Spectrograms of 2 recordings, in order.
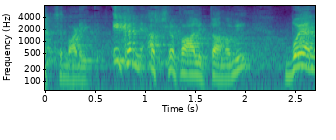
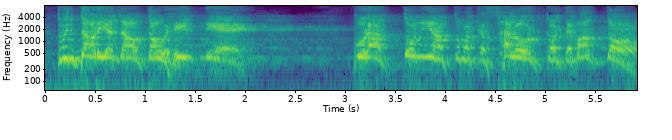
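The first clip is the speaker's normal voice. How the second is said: sustained high preacher's proclamation; rousing shout. Acted. Preacher urging the youth to stand with tawhid, high sustained shout. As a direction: cry it out high, held on one ringing pitch.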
